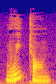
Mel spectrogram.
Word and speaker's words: Vuitton: So you want to add the W in there when you say Louis Vuitton.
